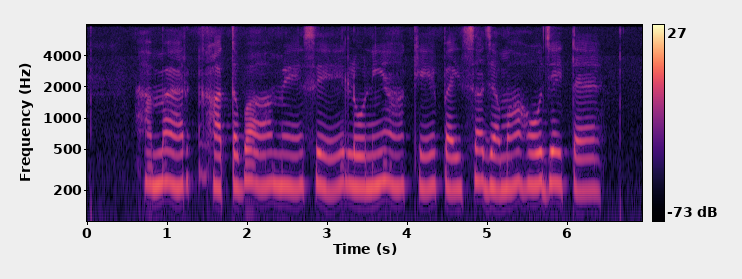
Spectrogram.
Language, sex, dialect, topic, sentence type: Magahi, female, Central/Standard, banking, question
